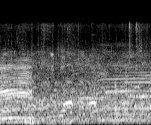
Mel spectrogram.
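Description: Cattle at a livestock market, with a low moo rising above a busy, crowded background of voices and market noise, heard close and loud.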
